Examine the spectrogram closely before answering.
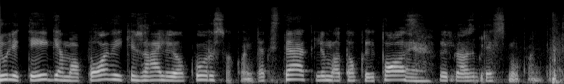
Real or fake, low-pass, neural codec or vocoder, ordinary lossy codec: fake; 14.4 kHz; codec, 44.1 kHz, 3.4 kbps, Pupu-Codec; Opus, 24 kbps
